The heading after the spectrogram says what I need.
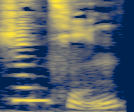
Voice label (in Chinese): "shen1qing3", voices; 申请; 申請（する）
